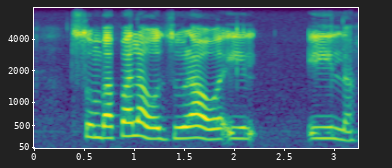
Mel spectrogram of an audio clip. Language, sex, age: Venda, female, 21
